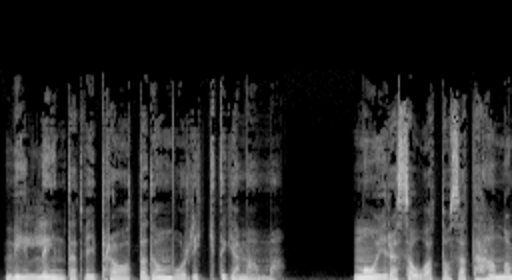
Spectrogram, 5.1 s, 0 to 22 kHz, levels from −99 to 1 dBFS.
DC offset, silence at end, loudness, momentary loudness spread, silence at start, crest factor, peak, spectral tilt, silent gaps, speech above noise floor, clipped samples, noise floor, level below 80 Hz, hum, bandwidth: under 0.1%; 0 s; -19 LUFS; 12 LU; 0.05 s; 18 dB; -2 dBFS; -6 dB/octave; none; 60 dB; under 0.1%; -78 dBFS; -52 dBFS; none; 14.5 kHz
